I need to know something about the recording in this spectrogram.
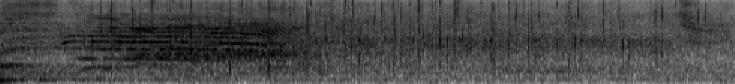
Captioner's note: audience cheering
